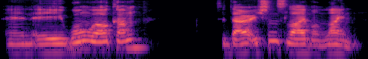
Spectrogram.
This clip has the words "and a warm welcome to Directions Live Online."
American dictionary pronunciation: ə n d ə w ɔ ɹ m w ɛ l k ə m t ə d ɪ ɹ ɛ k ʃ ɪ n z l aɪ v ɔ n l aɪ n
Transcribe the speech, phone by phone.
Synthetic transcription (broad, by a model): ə n ə w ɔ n w ɛ l k ə m t ə d ɪ ɹ ɛ k ʃ ɪ n z l aɪ v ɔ n l aɪ n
